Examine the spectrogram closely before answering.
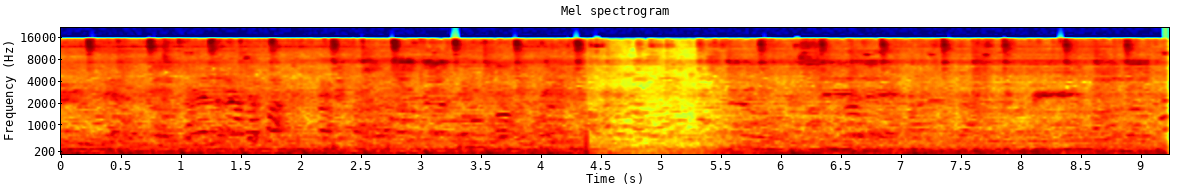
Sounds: music
crowd
speech

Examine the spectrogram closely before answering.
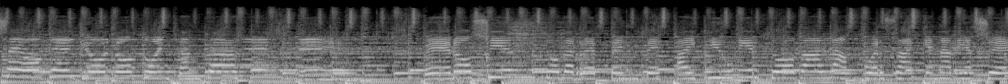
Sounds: music

